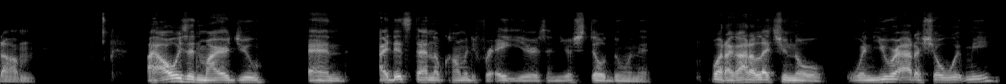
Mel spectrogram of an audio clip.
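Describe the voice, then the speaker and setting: A man hosting a casual interview, a former stand-up comic, encouraging his guest with frequent affirmations. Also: low-pitched.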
